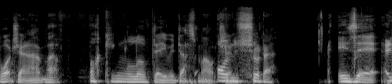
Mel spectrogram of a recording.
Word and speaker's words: David Dasmalchian: David Dasmalchian. Yes, that one. No, but I really want to watch it. I fucking love David Dasmalchian.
